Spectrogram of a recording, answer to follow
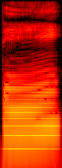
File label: "denn5", Taiwanese syllable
